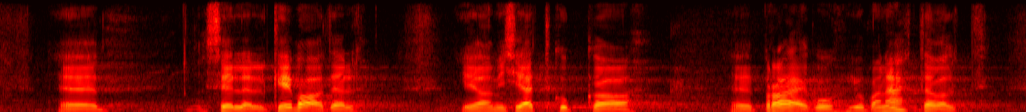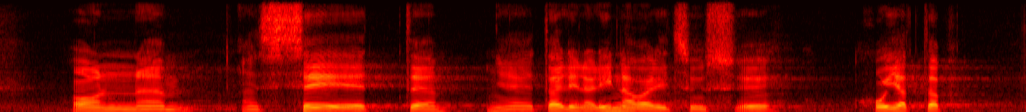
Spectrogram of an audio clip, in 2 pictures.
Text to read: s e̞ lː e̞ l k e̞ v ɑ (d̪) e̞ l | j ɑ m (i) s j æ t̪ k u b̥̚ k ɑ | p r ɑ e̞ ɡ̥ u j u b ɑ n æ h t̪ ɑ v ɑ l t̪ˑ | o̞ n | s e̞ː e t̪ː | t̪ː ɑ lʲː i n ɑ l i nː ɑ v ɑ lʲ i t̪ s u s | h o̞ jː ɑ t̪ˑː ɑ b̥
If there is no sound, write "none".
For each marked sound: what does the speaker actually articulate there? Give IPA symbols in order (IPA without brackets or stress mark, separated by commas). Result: d̪, i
